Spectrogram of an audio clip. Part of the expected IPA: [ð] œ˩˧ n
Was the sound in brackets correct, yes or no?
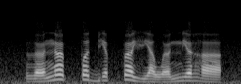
yes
